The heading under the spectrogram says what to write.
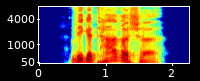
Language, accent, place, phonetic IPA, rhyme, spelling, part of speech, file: German, Germany, Berlin, [veɡeˈtaːʁɪʃə], -aːʁɪʃə, vegetarische, adjective, De-vegetarische.ogg
- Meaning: inflection of vegetarisch: 1. strong/mixed nominative/accusative feminine singular 2. strong nominative/accusative plural 3. weak nominative all-gender singular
